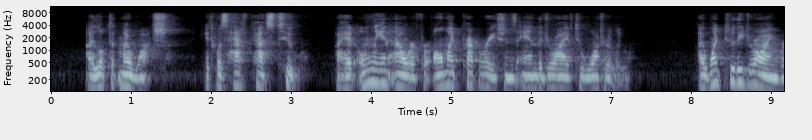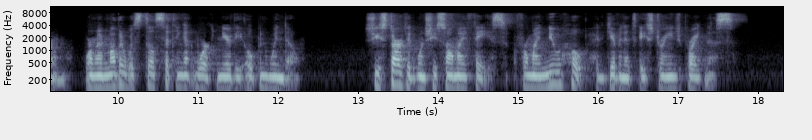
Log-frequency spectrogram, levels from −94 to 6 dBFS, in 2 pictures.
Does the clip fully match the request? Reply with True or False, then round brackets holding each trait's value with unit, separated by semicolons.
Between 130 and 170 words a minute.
False (195 wpm)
